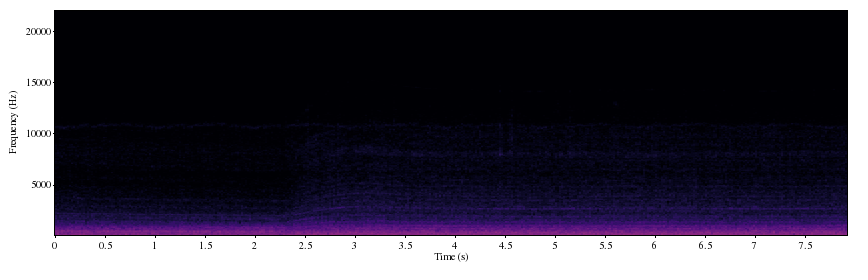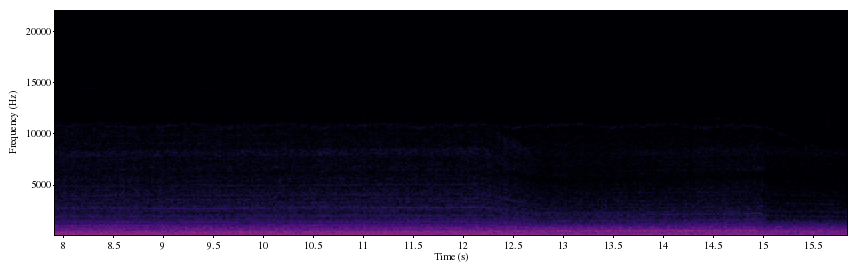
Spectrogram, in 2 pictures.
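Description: A bus engine drones steadily, rising in pitch and later dropping back down.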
